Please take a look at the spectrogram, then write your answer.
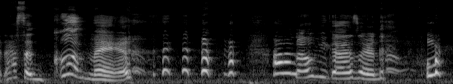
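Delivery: real laughter breaking through the words; cracking up at the message she received; laughing. Real, not acted. A tarot reader tells viewers their partner is a good man, real laughter.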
